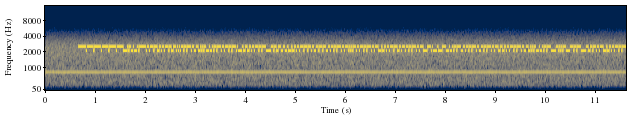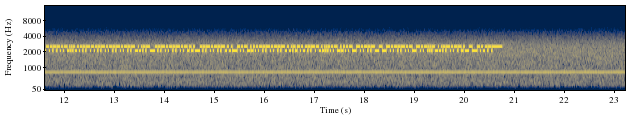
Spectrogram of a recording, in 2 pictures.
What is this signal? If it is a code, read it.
RTTY (50 baud, 450 Hz shift), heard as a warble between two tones, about 2350 Hz centre, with radio static and a steady whistle near 800 Hz. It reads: 72624 38528 12106 71939 02824 56950 11401 58585 82274 99996 79521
